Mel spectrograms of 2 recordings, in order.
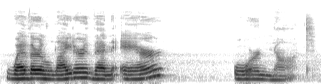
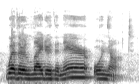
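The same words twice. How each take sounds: First: It is read very slowly with long pauses. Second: It is read at a moderate pace. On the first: The speaker calls it wrong. "Too many pauses, really slowly" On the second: The speaker calls it right. "somewhere in between. Maybe something like this"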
